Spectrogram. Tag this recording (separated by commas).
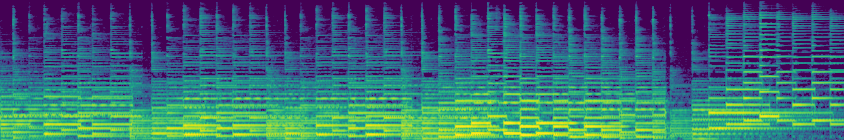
playing harpsichord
